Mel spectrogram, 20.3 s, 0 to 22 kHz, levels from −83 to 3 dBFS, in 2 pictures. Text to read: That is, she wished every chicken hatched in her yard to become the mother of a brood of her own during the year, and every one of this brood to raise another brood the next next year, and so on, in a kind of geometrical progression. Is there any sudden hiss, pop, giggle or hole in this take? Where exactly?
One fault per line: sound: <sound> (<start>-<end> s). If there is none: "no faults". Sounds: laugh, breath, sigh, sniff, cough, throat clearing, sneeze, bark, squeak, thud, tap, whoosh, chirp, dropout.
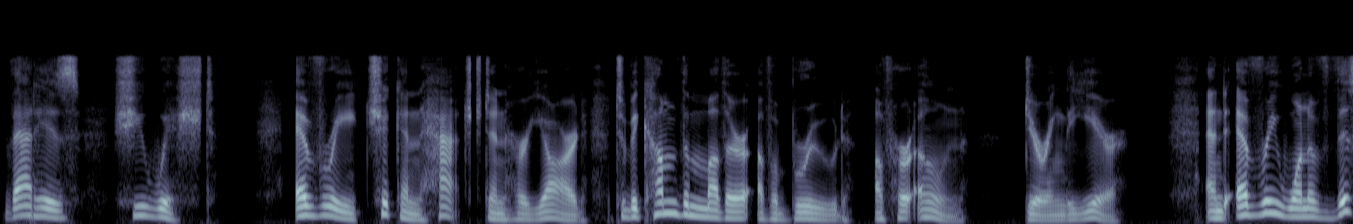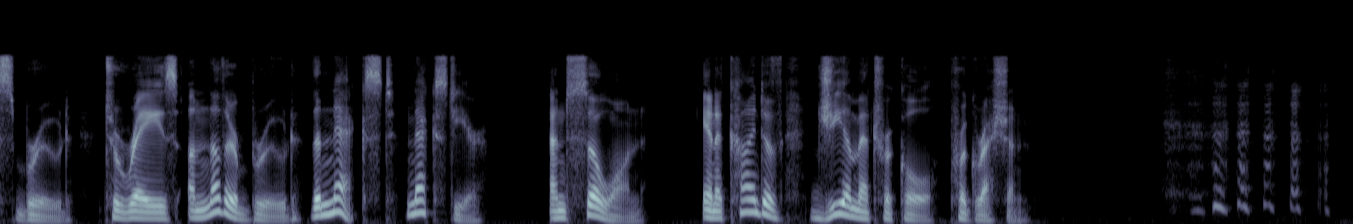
sound: dropout (3.5-3.6 s)
sound: laugh (18.8-20.2 s)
